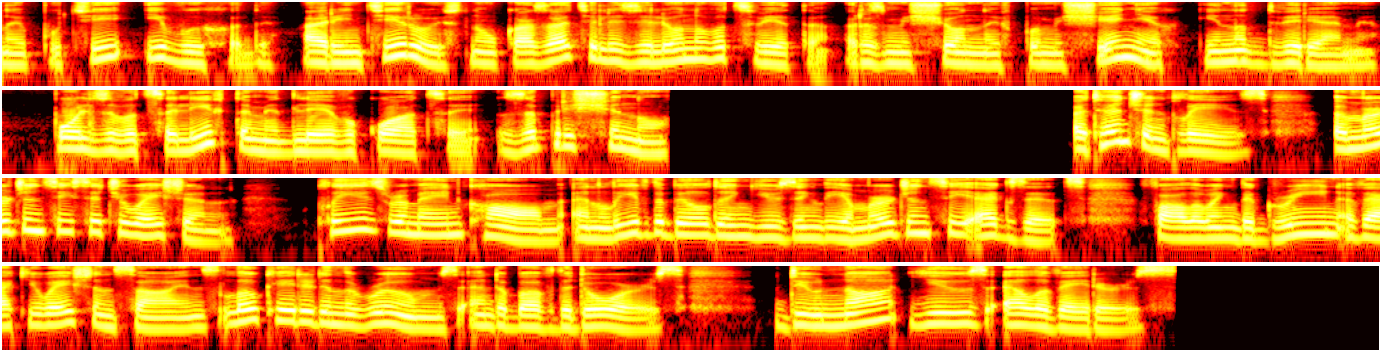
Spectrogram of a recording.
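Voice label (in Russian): оповещение чрезвычайная ситуация ru en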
